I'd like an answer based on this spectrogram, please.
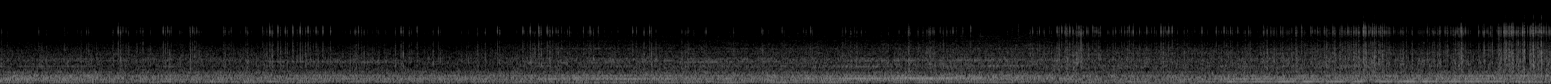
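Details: VW Golf 4 idling: steady hiss and hum with a faint, uneven metallic rattle from the broken exhaust, a loose pipe joint.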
